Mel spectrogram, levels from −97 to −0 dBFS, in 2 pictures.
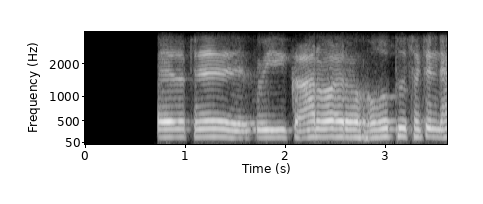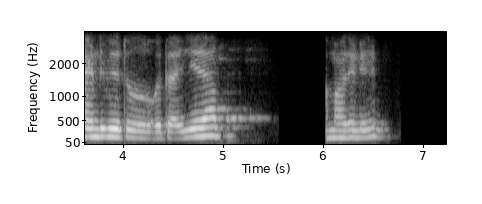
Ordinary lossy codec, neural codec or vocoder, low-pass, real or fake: Opus, 24 kbps; codec, 16 kHz, 1 kbps, X-Codec, HuBERT features, trained on balanced general audio; 3.6 kHz; fake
